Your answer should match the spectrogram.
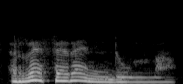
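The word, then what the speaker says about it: referendum: Tous les mots qui se terminent avec le U et le M, en italien se prononcent tel quel.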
